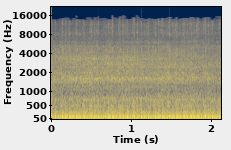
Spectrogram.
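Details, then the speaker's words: Harley-Davidson XL883C Sportster on stock pipes, idling in neutral just after start on a warm day: deep, loping potato-potato V-twin rumble with strong low tone; healthy normal idle. "Wow. Absolutely wow. The sound this bike makes,"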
